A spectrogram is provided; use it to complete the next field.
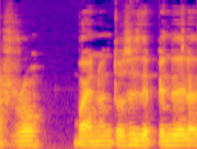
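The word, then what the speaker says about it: rho: con la letra Esta esta letra griega que no es una p sino se llama ro Bueno entonces depende de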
